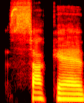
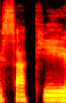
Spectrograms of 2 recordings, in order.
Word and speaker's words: sake: But even then, like the way in which a lot of, like in America, a lot of people pronounce it like sake, they say saki, and karaoke, they say, what is it, karaoke?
